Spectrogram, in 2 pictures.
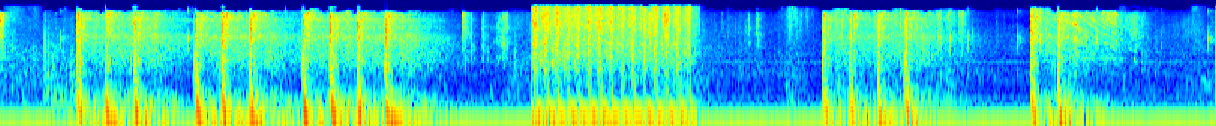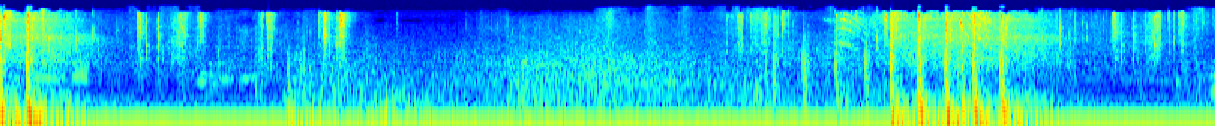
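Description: Gunfire in the Fortnite video game: repeated bursts of rapid shots come in clustered strings, with one dense sustained volley and softer gaps between, heard alongside talk.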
